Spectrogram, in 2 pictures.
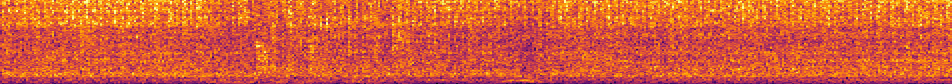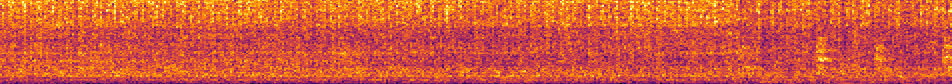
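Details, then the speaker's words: Revived tiller small single-cylinder engine, first run after hose and throttle bracket repairs: chugging at a steady, even speed with no misses, knocks, rattles or smoke; normal running. "That's running that good. It hasn't farted or complained or smoked nothing yet."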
